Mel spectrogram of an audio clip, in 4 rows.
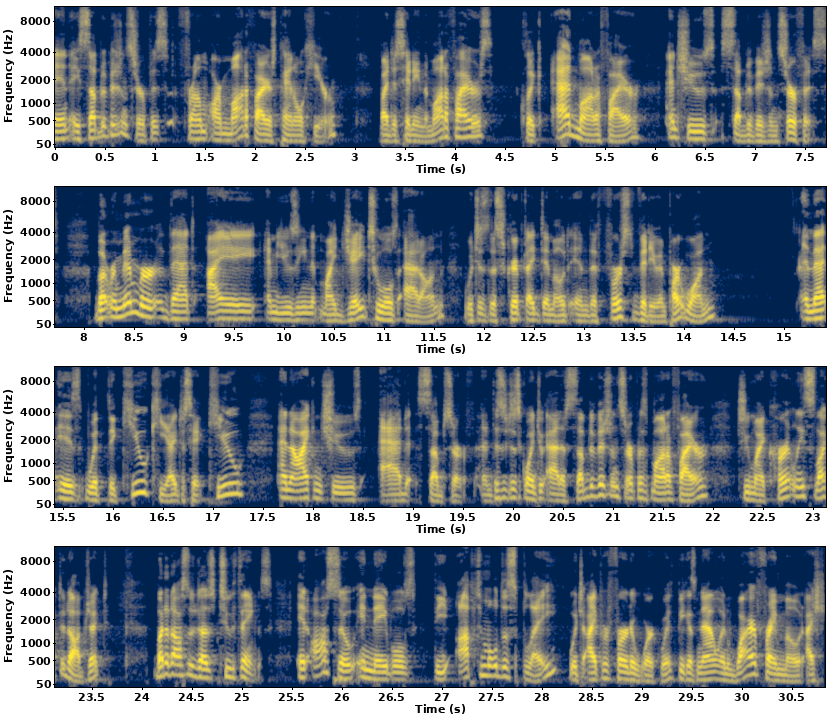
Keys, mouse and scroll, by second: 4.9 click, 10.0-10.3 scroll up 1, 10.5 shift+middle click, 11.4-13.1 scroll down 1, 17.0 q, 28.1 scroll up 2, 28.9 z, 29.6 middle click.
